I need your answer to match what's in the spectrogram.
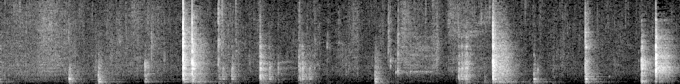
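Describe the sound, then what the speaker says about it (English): Spoon stirring Marsala wine sauce with thyme, salt and pepper in a pan, a string of close scraping knocks against the pan over a faint sizzle, irregular but steady throughout. "Stir this all up."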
